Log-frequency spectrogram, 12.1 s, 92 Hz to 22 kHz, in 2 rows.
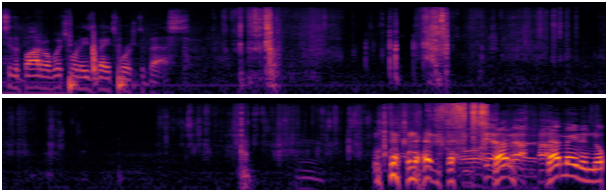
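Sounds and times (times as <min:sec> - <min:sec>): plastic wrap crinkling: 0:02.1 - 0:11.3.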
